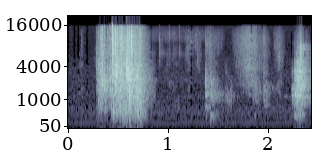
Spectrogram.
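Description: Tarot deck being riffle-shuffled by hand: one loud, quick flutter of cards riffling together about half a second in, then a few softer rustles as the deck is handled and squared.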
